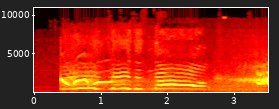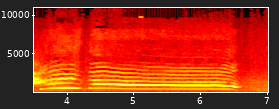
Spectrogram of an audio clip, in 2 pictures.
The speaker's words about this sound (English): Oh, they did manage to call an ambulance, which you can sort of tell.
